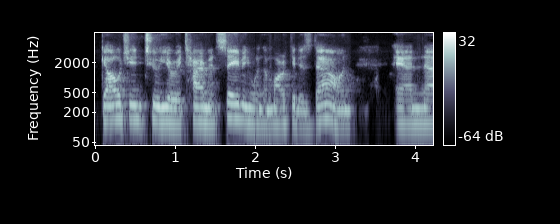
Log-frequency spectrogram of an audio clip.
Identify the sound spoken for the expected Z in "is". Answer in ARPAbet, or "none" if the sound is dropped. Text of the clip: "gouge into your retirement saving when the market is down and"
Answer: Z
